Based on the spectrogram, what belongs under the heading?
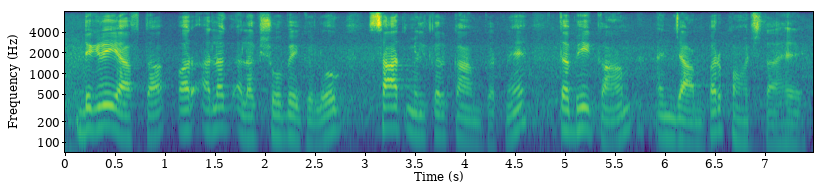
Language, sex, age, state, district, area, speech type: Urdu, male, 45-60, Delhi, South Delhi, urban, spontaneous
